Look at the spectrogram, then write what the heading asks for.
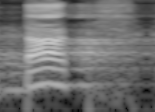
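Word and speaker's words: talk: तो अगर एल के साथ के लिखा रहता है तो बच्चों एल साइलेंट होता है। क्या होता है? साइलेंट होता है। हम उसको नहीं पढ़ते हैं।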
